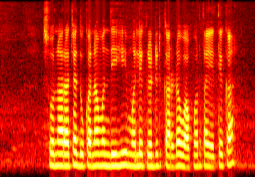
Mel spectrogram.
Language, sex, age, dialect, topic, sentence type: Marathi, female, 25-30, Varhadi, banking, question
